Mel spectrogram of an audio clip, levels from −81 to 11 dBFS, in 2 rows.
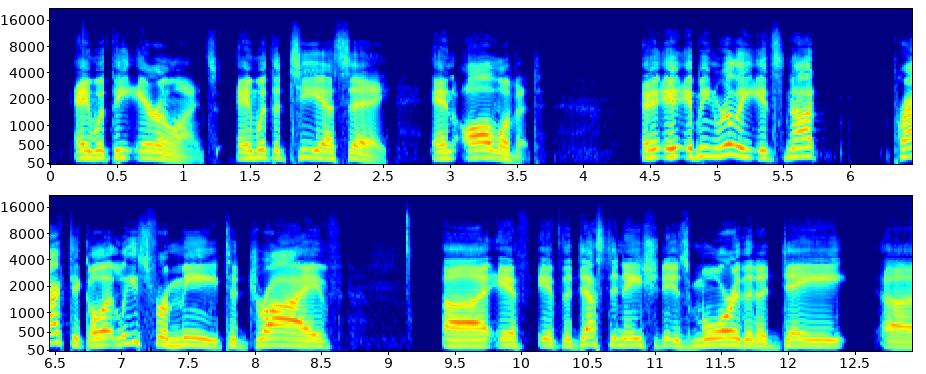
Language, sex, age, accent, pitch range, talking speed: English, male, 40-59, American, 150-185 Hz, 155 wpm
